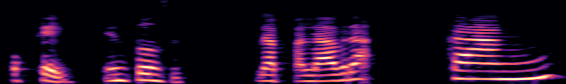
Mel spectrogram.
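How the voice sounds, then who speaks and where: A woman's voice: a little high, measured pace, no echo, highs cut off. A woman teacher giving a lesson on a video call, explaining step by step with frequent fillers. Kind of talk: online class lesson. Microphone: computer microphone on a video call.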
